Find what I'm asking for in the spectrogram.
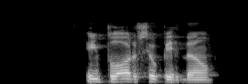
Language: Portuguese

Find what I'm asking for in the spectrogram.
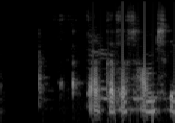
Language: Icelandic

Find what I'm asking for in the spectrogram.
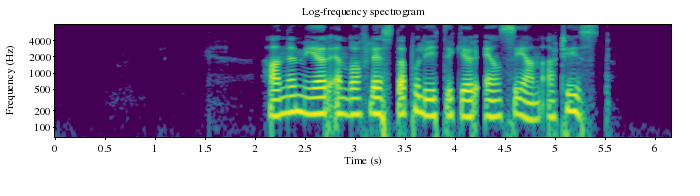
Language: Swedish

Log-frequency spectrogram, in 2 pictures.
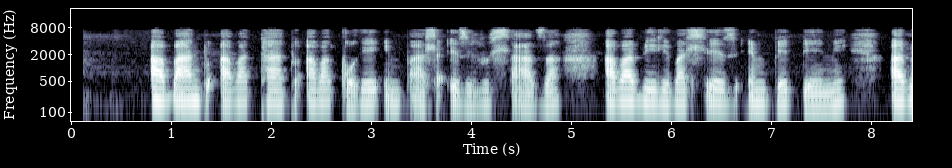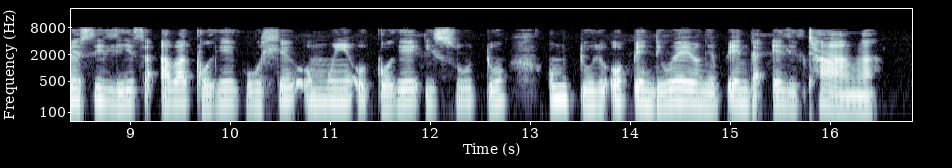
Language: North Ndebele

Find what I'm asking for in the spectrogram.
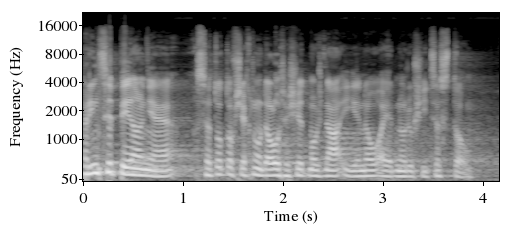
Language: Czech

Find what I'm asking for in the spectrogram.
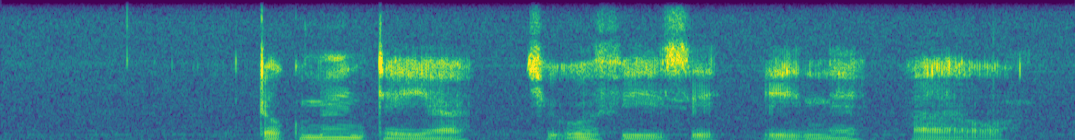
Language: Venda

